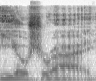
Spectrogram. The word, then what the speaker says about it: Io Shirai: I never know how to pronounce that other girl's name. What's her name? The other one? Io Shirai? Io Shirai, yeah.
